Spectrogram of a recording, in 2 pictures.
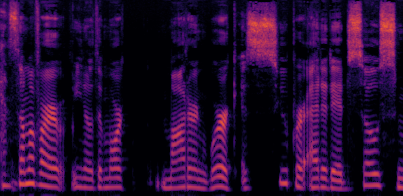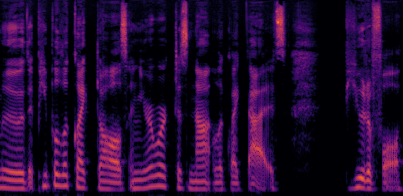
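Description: In an unremarkable speaking voice, a woman with a fairly low pitch and lively intonation speaks at a moderate pace on a very clean recording with a silent background. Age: 40s. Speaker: podcast host and photographer. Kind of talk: podcast interview.

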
